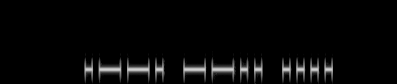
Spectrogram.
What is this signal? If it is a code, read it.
Morse code, heard as a keyed tone, about 17 wpm, 700 Hz. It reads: PZH
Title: USA Call Sign Postfixes - 3 Letters 17wpm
